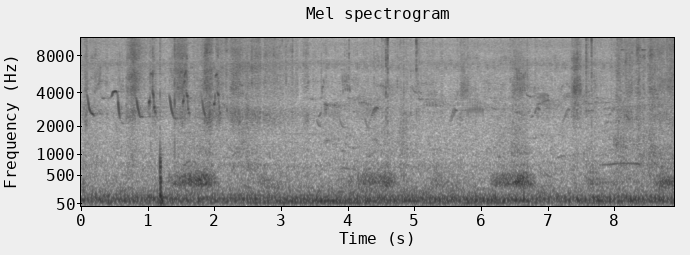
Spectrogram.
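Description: Small birds chirping in short repeated calls over a steady low rumble, with one sharp click about a second in.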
